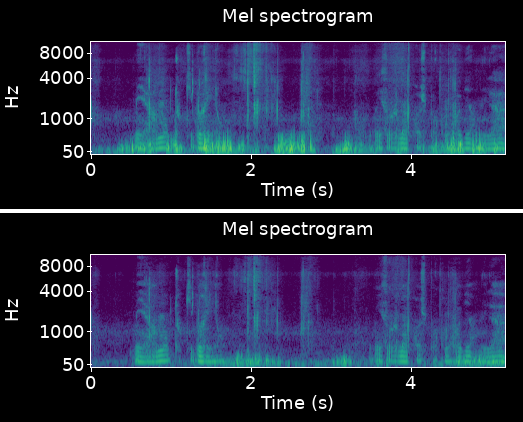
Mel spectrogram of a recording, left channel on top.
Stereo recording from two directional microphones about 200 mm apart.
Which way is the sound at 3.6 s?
5° right (ahead or behind).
